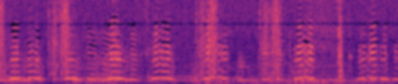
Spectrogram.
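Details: Wintering tundra swan flock in rice fields at Yasugi, Shimane, Japan: loud overlapping nasal whooping calls in bursts roughly once a second, with hissing gusts between them.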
